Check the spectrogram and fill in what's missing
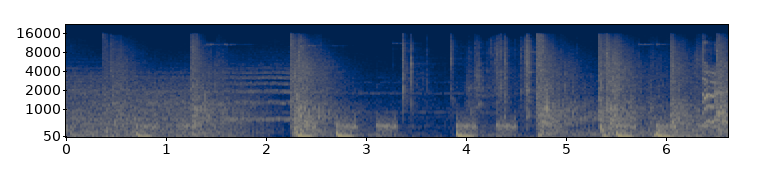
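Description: Rapid bursts of gunfire in a roguelike survival horror video game, loud clustered shots with short gaps between volleys, no talking.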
